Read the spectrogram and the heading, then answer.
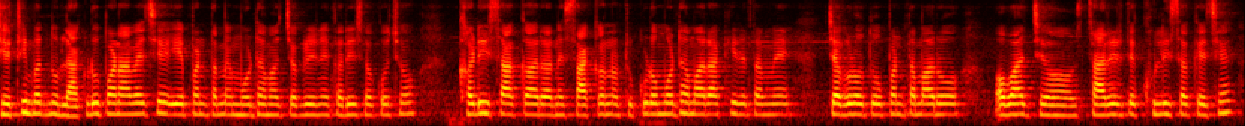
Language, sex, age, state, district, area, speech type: Gujarati, female, 30-45, Gujarat, Rajkot, urban, spontaneous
